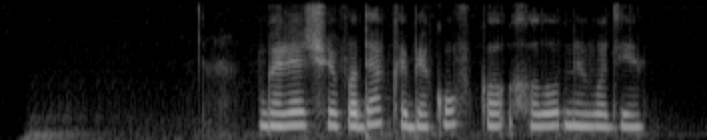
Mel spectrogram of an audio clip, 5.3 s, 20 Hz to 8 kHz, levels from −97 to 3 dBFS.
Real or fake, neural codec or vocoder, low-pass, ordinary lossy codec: fake; codec, 16 kHz, 0.9 kbps, LongCat-Audio-Codec; 7.2 kHz; Opus, 24 kbps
